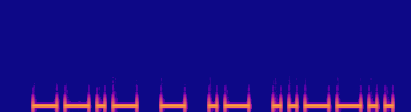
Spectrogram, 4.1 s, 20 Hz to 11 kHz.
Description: Morse code, heard as a keyed tone, about 15 wpm, 700 Hz. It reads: QTA?
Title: Q-Codes 15wpm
